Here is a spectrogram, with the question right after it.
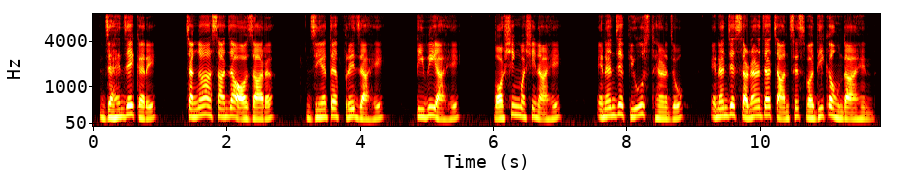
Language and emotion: Sindhi, neutral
